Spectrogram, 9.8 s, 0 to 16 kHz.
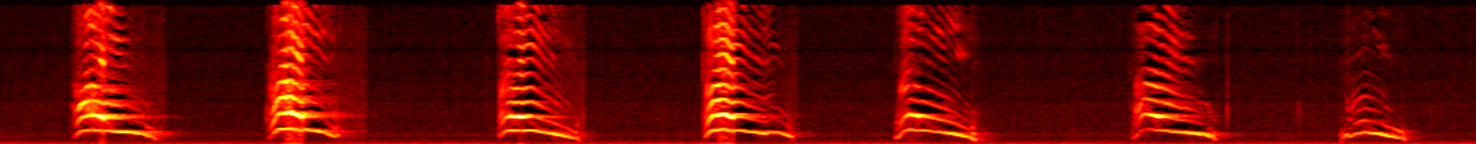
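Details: Loud, steady kitten crying meant to help trap a feral mother: seven urgent mews about every 1.3 seconds, each starting sharp and sliding downward, the last one softer and shorter, against a silent room.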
